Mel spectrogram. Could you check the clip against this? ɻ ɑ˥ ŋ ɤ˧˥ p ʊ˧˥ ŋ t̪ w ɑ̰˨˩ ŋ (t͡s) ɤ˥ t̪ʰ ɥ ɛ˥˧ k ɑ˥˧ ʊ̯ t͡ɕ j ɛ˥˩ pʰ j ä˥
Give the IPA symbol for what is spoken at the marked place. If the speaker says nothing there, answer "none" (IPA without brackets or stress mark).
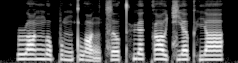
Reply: t͡s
